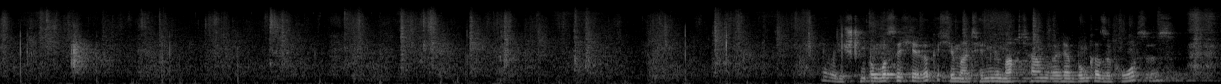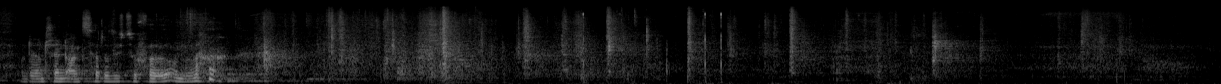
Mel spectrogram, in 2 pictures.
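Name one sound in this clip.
Footsteps crunch and scuff on a gritty floor in an echoing tunnel.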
